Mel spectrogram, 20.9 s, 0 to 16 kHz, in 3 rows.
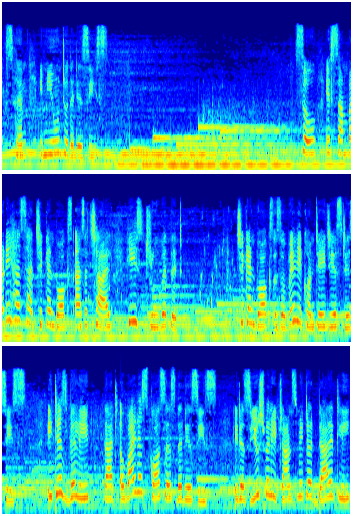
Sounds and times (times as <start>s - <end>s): Speech: 0.0s - 2.2s, 5.9s - 10.6s, 11.7s - 20.9s
Music: 0.0s - 20.9s.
